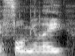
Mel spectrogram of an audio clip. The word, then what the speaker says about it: formulae: formulas but we wouldn't say formulas we'd say formulae or types of formula and we'll have a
